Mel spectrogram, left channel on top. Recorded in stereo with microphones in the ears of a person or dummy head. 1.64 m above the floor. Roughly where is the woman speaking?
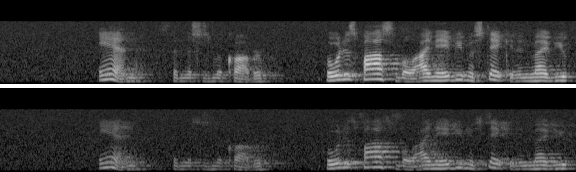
Left.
